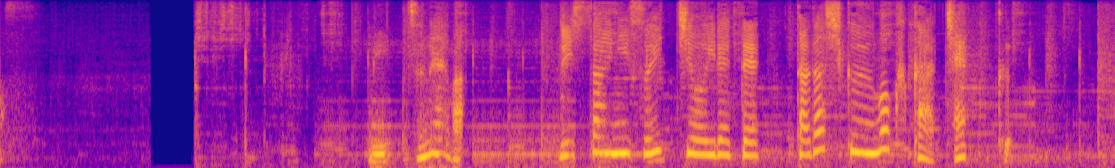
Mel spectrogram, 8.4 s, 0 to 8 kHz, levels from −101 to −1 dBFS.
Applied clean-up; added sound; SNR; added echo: neural separator model SepFormer DNS4.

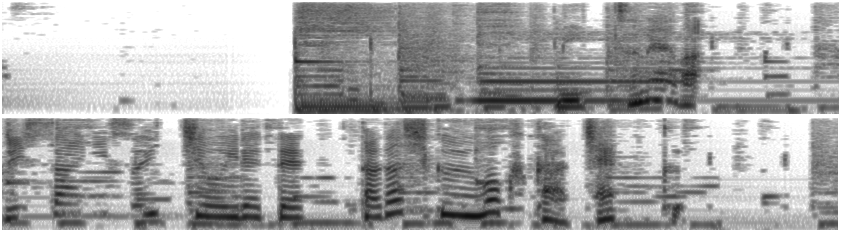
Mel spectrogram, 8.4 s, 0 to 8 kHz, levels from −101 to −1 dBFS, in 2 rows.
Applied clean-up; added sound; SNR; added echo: classical method spectral subtraction.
